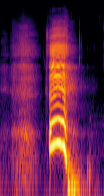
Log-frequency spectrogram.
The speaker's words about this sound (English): Wow. Oh my God. Just a random yawn in the middle of all that, huh?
